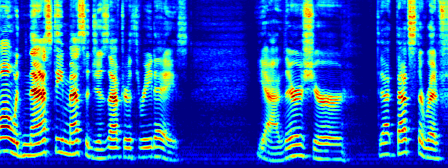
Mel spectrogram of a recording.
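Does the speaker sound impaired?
No.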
